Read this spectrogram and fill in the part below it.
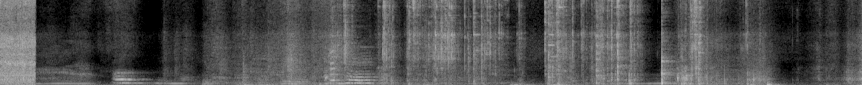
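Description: Homemade garam masala spices are stirred in a pan, producing intermittent scraping and clinking of utensil against metal, close and moderately loud, with a person talking over parts of it.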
